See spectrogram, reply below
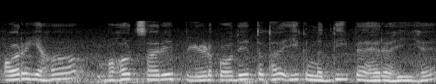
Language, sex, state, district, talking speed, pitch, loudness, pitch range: Hindi, male, Madhya Pradesh, Umaria, 165 wpm, 215 Hz, -13 LUFS, 195-235 Hz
